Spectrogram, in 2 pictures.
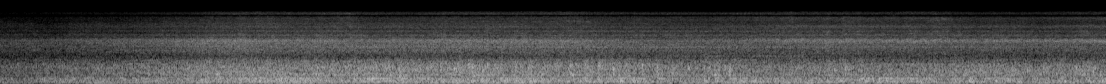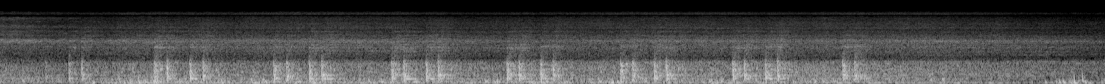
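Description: Thameslink Class 700 electric multiple unit passing, with a steady rumble that builds over the first couple of seconds. From about twelve seconds in, its wheels clatter rhythmically over the track in groups of clicks about once a second, then fade just before the end.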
